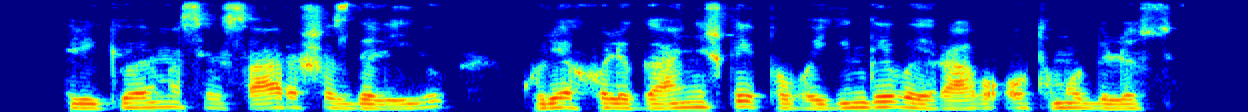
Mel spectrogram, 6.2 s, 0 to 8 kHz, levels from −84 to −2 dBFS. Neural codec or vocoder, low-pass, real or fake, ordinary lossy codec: none; 7.2 kHz; real; Opus, 32 kbps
